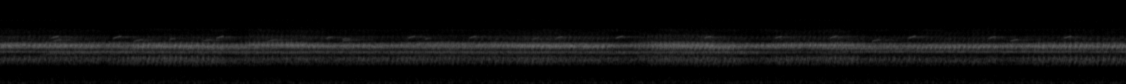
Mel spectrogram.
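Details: Frogs calling together in a dense chorus: a steady high buzzing trill overlaid with many short, repeated chirping notes that overlap continuously throughout, with no other clear sounds.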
